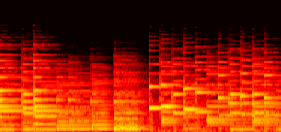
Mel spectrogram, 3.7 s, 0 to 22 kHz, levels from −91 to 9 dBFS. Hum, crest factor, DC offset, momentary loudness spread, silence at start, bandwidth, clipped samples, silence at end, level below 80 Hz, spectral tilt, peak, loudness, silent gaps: none; 16 dB; under 0.1%; 6 LU; 0 s; 7.2 kHz; under 0.1%; 0 s; -44 dBFS; -8 dB/octave; -8 dBFS; -23 LUFS; none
